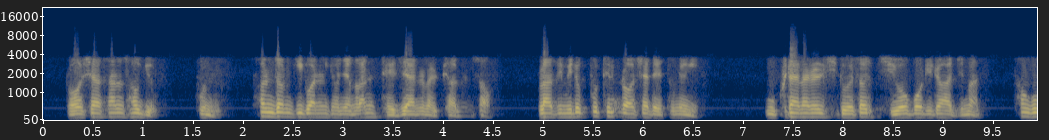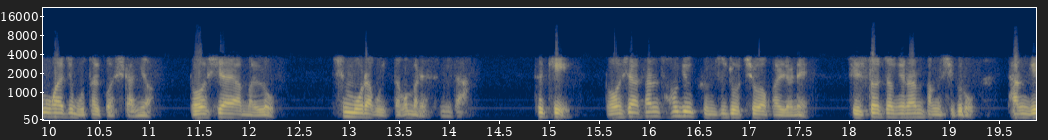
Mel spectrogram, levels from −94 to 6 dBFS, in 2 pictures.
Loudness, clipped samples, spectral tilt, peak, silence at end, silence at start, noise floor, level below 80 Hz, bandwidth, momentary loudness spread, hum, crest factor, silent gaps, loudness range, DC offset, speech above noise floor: -26 LUFS; under 0.1%; -7.5 dB/octave; -8 dBFS; 0 s; 0.25 s; -75 dBFS; -76 dBFS; 6.6 kHz; 11 LU; none; 18 dB; none; 2 LU; under 0.1%; 50 dB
